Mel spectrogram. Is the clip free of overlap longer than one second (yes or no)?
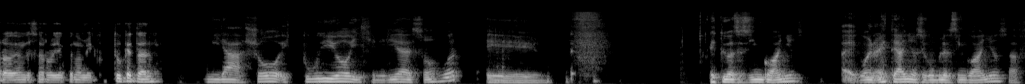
yes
